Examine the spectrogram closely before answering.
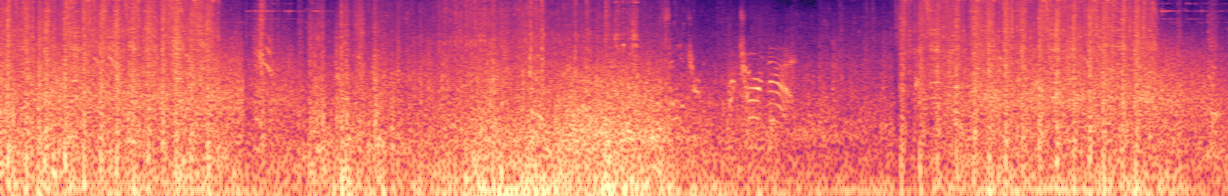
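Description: Rifle shots crack close by.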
